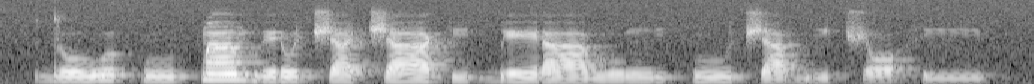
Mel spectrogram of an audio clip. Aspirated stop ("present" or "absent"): absent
